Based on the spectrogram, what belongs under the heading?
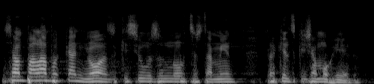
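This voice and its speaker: Emphatic preacher, long hall echo. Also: male voice, mid-range voice, animated, rapid-fire. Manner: emphatic, swings between loud and hushed, calls on listeners to repeat. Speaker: pastor. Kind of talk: sermon.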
